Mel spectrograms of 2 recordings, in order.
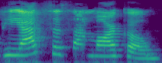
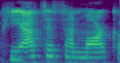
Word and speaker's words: Piazza San Marco: Oh, Piazza San Marco.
